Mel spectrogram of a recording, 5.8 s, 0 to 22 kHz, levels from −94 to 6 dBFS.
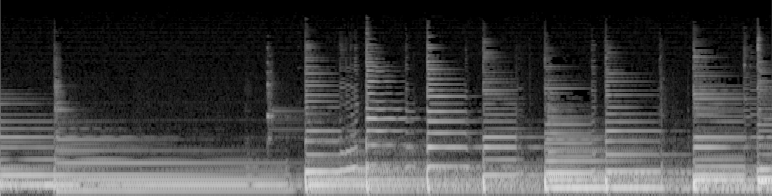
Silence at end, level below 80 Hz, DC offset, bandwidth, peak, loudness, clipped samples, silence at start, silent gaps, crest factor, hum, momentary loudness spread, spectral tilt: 0 s; -34 dBFS; under 0.1%; 11 kHz; 0 dBFS; -18 LUFS; under 0.1%; 0 s; none; 16 dB; none; 8 LU; -8 dB/octave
